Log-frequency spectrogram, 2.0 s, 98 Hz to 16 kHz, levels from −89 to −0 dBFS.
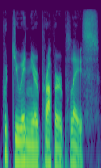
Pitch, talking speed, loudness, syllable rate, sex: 95 Hz, 175 wpm, -19 LUFS, 4.2 syllables/s, male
